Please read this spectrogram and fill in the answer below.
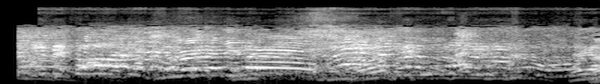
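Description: Several people talking at once, their voices overlapping in continuous chatter.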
